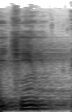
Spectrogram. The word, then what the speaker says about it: Yijing: El Yi Yin eh, se escribe así, ¿verdad? Pero se pronuncia el I Ching,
